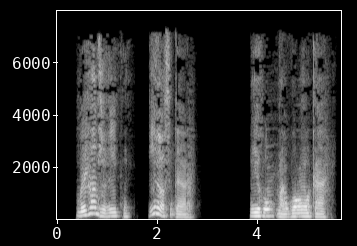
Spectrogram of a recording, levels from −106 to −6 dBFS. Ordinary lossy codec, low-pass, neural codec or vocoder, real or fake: MP3, 32 kbps; 7.2 kHz; codec, 44.1 kHz, 1.7 kbps, Pupu-Codec; fake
